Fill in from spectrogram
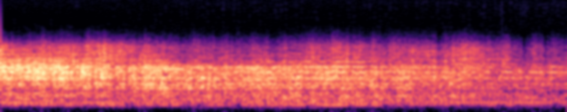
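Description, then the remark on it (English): A thunderstorm sound effect: a steady, dense roar of rain and wind holding at an even loudness throughout, with no sharp thunderclap standing out and no voices. “Now, another storm.”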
